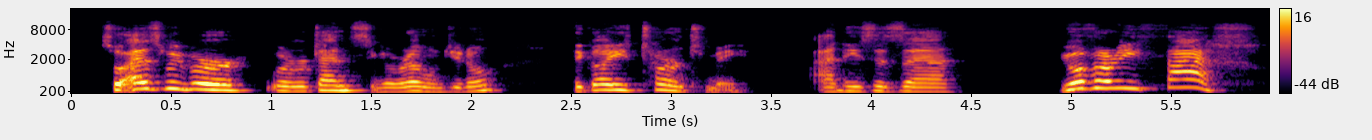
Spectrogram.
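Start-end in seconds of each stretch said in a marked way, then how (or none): 5.0-5.8 put-on high-pitched Irish accent. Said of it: "So with the Irish accent".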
